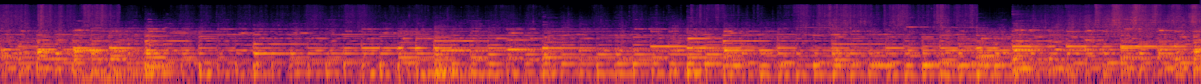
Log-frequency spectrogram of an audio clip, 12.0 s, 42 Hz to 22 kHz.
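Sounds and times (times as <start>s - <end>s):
light tune over steady beat: 0.0s - 12.0s.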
